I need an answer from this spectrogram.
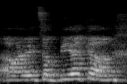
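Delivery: very high, loud, put-on laid-on Jamaican accent. Showing how "beer can" sounds in a put-on jamaican accent. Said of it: "in a Jamaican accent".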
